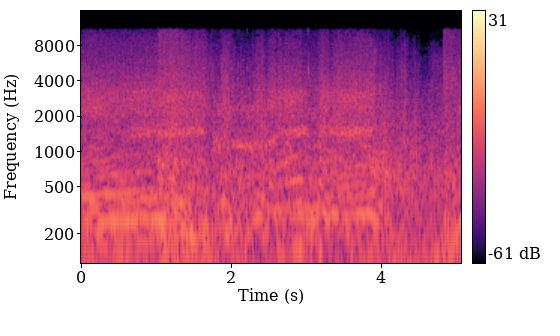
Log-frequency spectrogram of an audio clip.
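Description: Tyres screech as a stock car slides sideways.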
